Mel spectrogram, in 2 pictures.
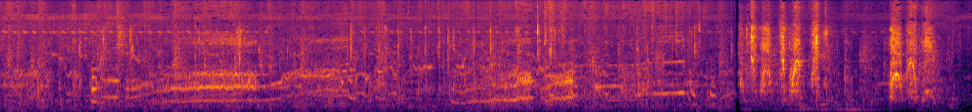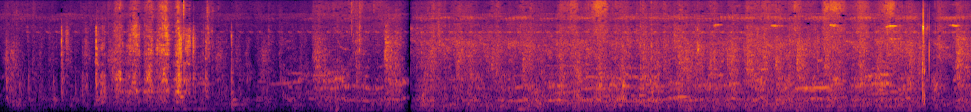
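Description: Chickens clucking and calling, with a stretch of rapid clicks and knocks around the middle.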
